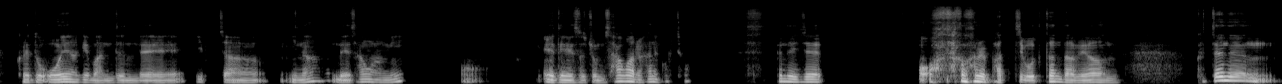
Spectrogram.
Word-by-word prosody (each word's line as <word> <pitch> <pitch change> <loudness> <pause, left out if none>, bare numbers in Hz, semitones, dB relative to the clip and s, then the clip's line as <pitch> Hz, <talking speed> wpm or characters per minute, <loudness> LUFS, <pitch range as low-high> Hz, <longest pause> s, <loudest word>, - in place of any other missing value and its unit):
그래도 105 -1 -2
오해하게 110 -1 +2
만든 90 0 -3
내 90 +1 -2
입장이나 100 +7 -5
내 - - 0
상황이 115 +3 -4 0.6
어 - - -11 0.7
에 105 - +4
대해서 95 -1 +1
좀 90 0 -4
사과를 135 -3 +2
하는 125 -1 -2
거죠. 140 +1 -18 0.8
근데 135 -2 +2
이제 120 0 +1 1.0
어 - - +2
사과를 130 -4 +4
받지 105 +2 -3
못한다면 95 -3 +1 0.7
그때는 85 -8 +4
105 Hz, 225 characters per minute, -22 LUFS, 95-120 Hz, 1.0 s, 에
